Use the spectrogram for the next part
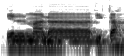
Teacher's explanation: tak marbutah ini Kita mengucapkannya dengan huruf ha jadi bukan huruf lagi kecuali kita menggabungkannya mari kita prak akan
